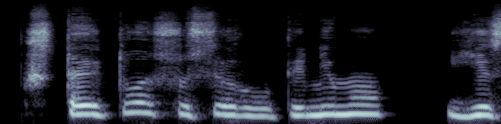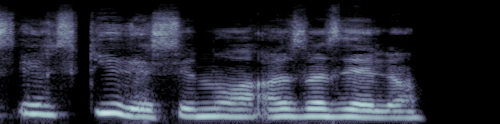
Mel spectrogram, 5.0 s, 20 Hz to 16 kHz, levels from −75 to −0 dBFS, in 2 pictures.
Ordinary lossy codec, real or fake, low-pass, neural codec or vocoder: AAC, 64 kbps; fake; 14.4 kHz; codec, 44.1 kHz, 3.4 kbps, Pupu-Codec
